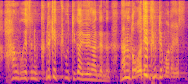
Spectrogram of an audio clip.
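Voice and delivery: ordinary talk, nothing marked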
